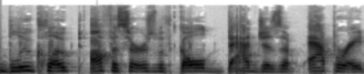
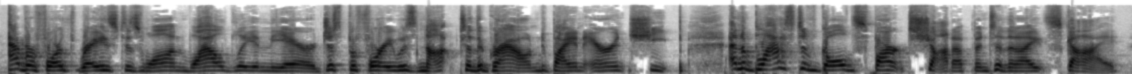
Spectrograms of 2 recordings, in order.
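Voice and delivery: ordinary delivery

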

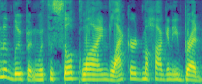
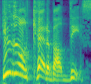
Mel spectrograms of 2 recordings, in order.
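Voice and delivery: high, indignant accusation; wrathful; 7 semitones higher than usual. A narrator's reading. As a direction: accuse him in contained wrath. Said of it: "he announced wrathfully".

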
